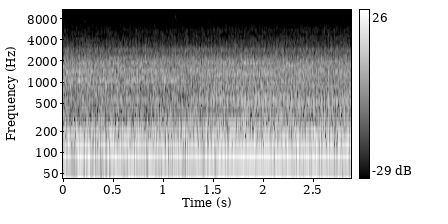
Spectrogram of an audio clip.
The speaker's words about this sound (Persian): ماشینی از کنار علی رد میشه و طاهره کمی میترسه. اما اتفاقی نمیفته.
